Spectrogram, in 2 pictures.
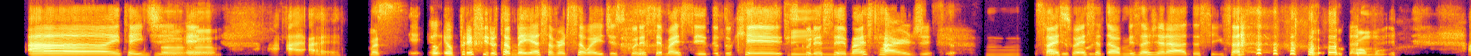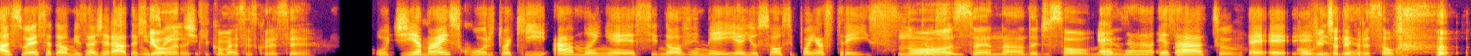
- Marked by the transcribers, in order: laugh; tapping; unintelligible speech; laugh; laugh
- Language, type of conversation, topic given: Portuguese, unstructured, Como você equilibra trabalho e lazer no seu dia?
- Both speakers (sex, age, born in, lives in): female, 30-34, Brazil, Sweden; male, 30-34, Brazil, Portugal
